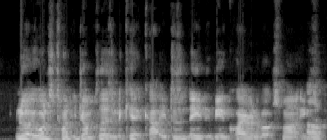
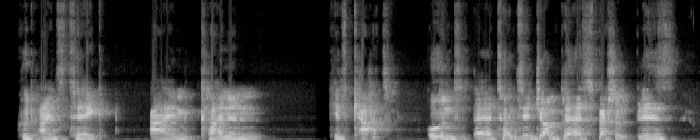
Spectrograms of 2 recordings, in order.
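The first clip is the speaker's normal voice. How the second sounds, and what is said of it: Poor fake German accent, like Mr. Bean. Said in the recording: “You sounded like Mr. Bean, then ... I can't do accents.”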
